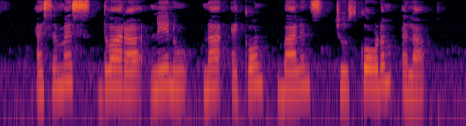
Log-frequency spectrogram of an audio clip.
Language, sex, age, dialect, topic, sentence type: Telugu, female, 18-24, Utterandhra, banking, question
